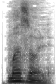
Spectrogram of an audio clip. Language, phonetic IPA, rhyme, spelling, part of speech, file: Russian, [mɐˈzolʲ], -olʲ, мозоль, noun, Ru-мозоль.ogg
- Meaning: 1. skin blister 2. callus, skin corn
